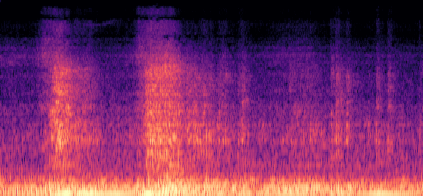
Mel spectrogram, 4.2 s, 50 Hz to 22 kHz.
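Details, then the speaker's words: 1929 Chrysler Type 66 Speedster, newly finished after teething problems: deep, even rumble swelling cleanly with two quick throttle blips, then settling smoothly at idle; normal running. "Oh, listen to that. That sounds so nice."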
